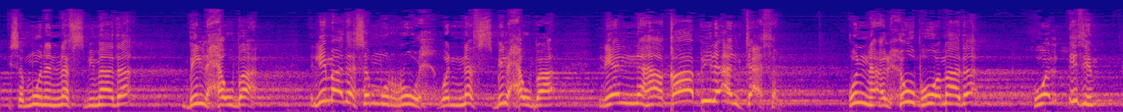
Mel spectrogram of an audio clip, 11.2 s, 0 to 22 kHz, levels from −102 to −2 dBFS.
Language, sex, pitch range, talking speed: Arabic, male, 250-315 Hz, 100 wpm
